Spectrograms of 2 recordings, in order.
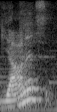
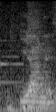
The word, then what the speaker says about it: Giannis: freestyle shit, half main, half cocaine, palm olive, flat tummy tea, and is it pronounced Giannis? Giannis. Giannis, yeah. That's why he said the G is silent like Giannis.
